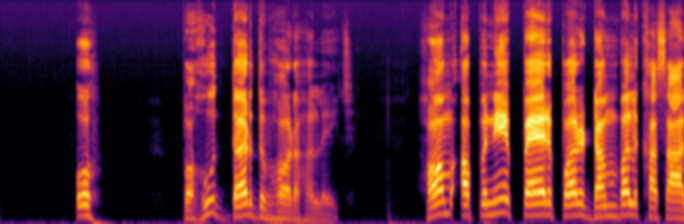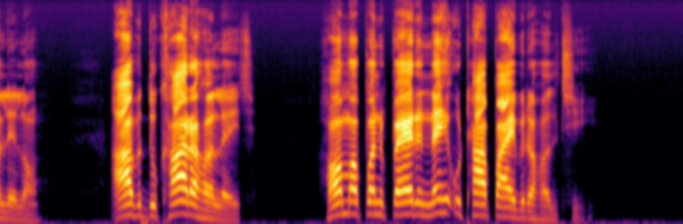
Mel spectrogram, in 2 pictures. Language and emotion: Maithili, sad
